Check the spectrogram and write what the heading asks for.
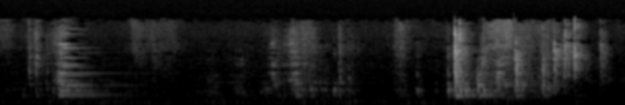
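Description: Faint violin strings: a string is plucked once about half a second in and rings away. Near the end come a cluster of quick knocks and string sounds as the violin is handled and brought up to the chin.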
